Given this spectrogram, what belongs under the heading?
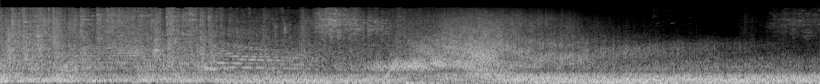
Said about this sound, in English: Oh, and check out this transition. of a car crash, a fighter jet, like like that, and a tugboat going, ooh, ooh.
